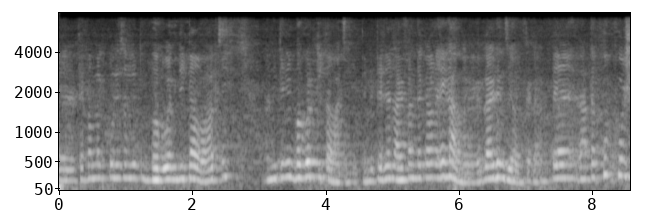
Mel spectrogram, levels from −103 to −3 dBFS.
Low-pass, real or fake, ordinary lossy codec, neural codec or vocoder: 7.2 kHz; fake; none; codec, 16 kHz in and 24 kHz out, 1.1 kbps, FireRedTTS-2 codec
